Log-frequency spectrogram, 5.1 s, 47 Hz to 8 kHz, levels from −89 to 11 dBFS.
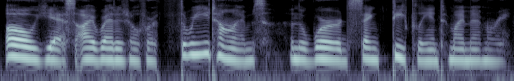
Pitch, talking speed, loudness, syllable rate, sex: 185 Hz, 185 wpm, -20 LUFS, 4.8 syllables/s, female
